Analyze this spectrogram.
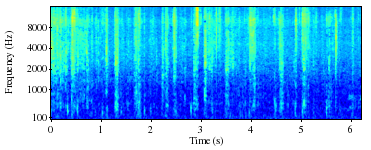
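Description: Quick footsteps hurry through the dark at night, a rapid, fairly regular run of crisp steps that continues throughout, with no voices.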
